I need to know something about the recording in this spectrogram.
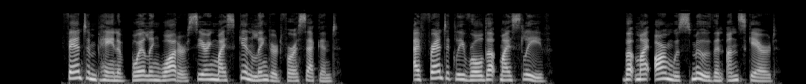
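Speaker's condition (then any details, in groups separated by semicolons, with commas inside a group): No condition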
